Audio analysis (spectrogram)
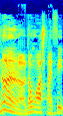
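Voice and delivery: haughty, proud, stubborn, insistent tone. Retelling Peter refusing Jesus a second time: imitating a prideful refusal. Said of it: "all of a sudden he becomes prideful".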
